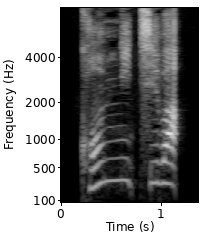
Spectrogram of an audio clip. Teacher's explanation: You really have to hit the N sound in there, the N syllable before ni.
